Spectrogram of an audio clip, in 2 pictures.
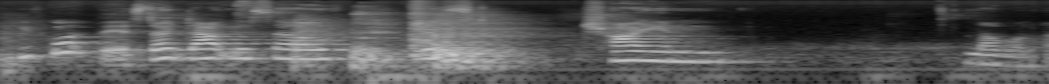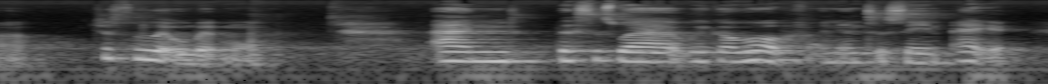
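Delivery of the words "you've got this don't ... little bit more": Genie pep talk. Retold or imitated. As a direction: pump him up to get his mojo back. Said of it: "tell him".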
